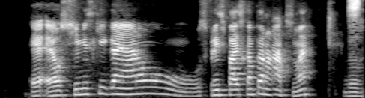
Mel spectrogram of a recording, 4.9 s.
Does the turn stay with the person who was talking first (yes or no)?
no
